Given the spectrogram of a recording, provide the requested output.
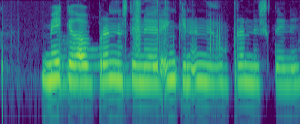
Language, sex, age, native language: Icelandic, other, 11, Icelandic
